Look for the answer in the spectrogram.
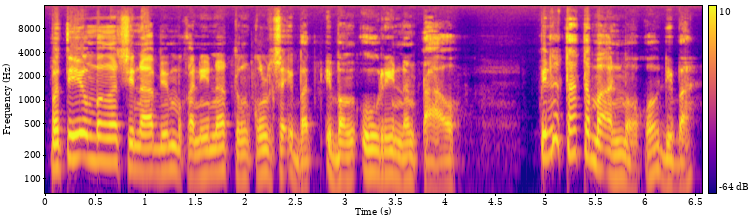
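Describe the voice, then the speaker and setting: A man's voice: lowish voice, very animated, moderate pace, darkish tone. An actor playing a middle-aged husband and father who turns curt and defensive when pushed. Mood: irritated. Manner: teasing, then curt and defensive. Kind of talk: TV drama acting.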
